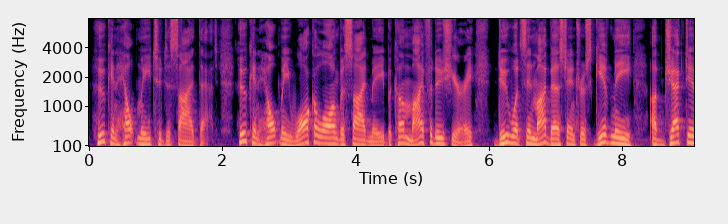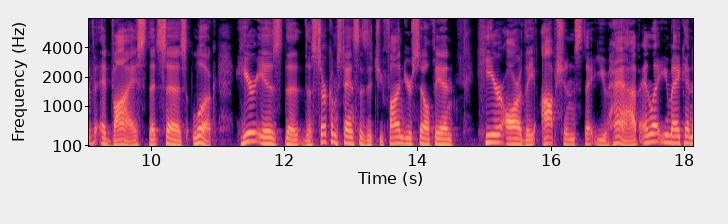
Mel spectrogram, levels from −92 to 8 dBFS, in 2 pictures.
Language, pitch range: English, 110-150 Hz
